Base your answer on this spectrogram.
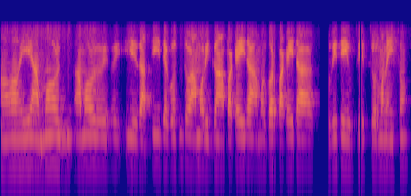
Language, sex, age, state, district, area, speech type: Odia, male, 45-60, Odisha, Nuapada, urban, conversation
